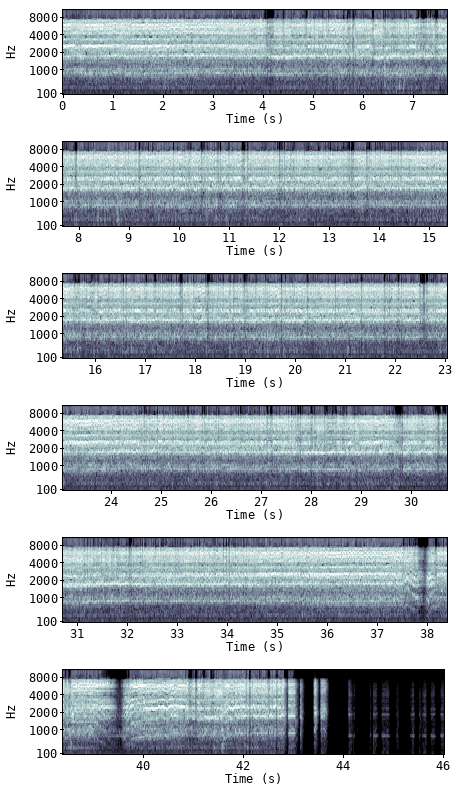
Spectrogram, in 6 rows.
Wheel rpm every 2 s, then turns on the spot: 220, 220, 230, 230, 230, 230, 240, 230, 230, 230, 240, 230, 230, 230, 240, 220, 230, 220, 190, 120, 190, 210, 10.
none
